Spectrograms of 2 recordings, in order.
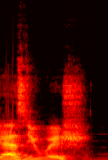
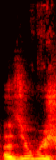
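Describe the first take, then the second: First: It is said in a calm, indifferent way. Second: It is said in a nervous, fearful way. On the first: The speaker simply accepts the terms without fear. "he's like cool about it" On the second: The speaker is intimidated and eager to please. "they're all like scared about it"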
